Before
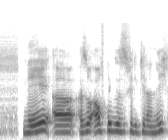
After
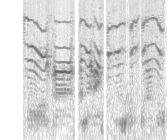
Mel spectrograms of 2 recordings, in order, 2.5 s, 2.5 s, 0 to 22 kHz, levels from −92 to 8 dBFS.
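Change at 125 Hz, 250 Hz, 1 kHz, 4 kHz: under -35 dB, -29.5 dB, under -20 dB, no reading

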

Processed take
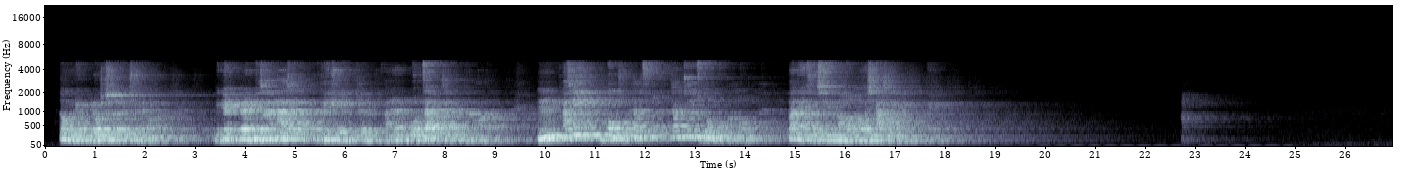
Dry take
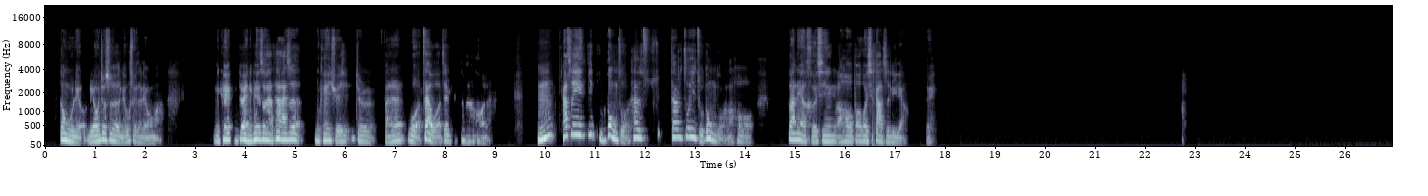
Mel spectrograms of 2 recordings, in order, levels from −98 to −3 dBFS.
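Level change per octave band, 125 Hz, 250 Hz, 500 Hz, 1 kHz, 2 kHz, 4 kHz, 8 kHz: +3.0 dB, +6.0 dB, +7.0 dB, +6.0 dB, -1.5 dB, +1.5 dB, under -30 dB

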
